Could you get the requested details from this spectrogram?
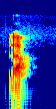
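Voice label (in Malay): "lapp", Malay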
